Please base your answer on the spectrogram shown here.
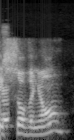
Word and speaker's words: Sauvignon: No, in France they all say Sauvignon. That's my best approximation of French pronunciation right now.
